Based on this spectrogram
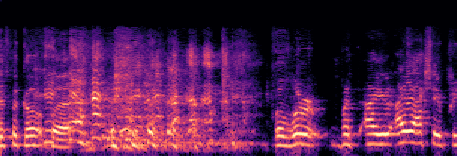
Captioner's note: laughter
